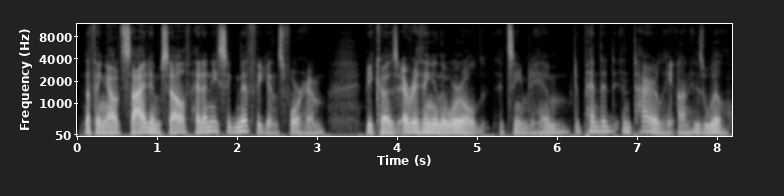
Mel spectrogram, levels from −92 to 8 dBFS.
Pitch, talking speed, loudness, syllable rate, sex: 120 Hz, 160 wpm, -20 LUFS, 5.8 syllables/s, male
